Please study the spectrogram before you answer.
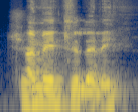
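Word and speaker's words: Omid Djalili: But I always get his name wrong. Help me out. The brilliant comedian, Omed Omid. Omid Jalini.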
